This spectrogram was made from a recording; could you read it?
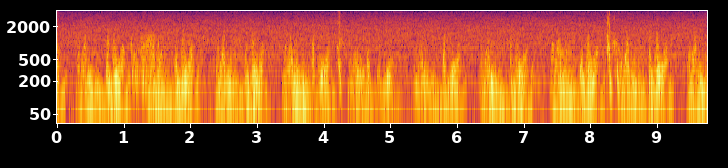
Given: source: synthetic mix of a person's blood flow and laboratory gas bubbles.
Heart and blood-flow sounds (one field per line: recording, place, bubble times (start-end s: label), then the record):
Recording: Doppler ultrasound of blood flow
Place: precordium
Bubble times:
1.07-1.61 s: bubbles
4.16-4.34 s: bubbles
7.50-7.72 s: bubbles
8.22-8.47 s: bubbles
From the record:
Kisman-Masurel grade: 122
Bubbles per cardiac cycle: 1 to 2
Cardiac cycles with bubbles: 10 to 50%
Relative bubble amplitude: moderate (0.250 to 0.450)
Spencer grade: 2 (many but less than half of the cardiac periods contain bubble signals, singularly or in groups)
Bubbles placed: only in the low amplitude regions of the cardiac cycle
